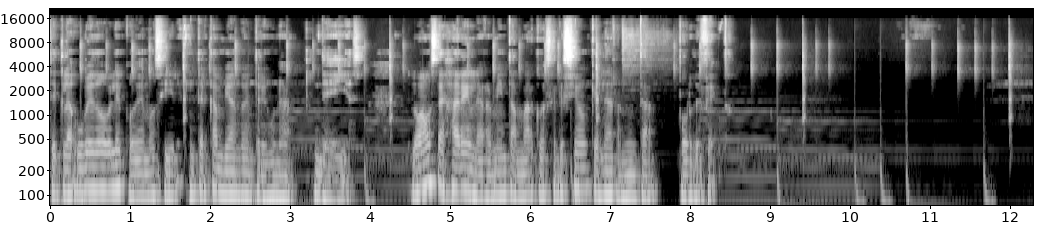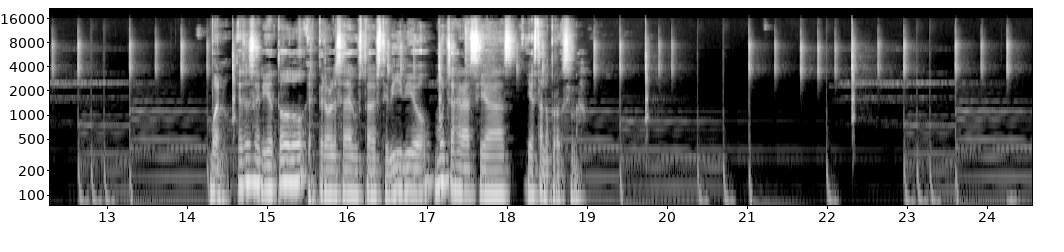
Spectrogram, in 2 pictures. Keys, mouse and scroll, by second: 0.3-3.2 typing.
